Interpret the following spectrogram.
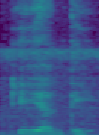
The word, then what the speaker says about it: Janti: lokasi penandatanganan perjanjian yakni Desa Janti dalam pelafalan Belanda sebagai Yanti dan secara tertulis terbaca sebagai ganti tempat tersebut sekarang dikenal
